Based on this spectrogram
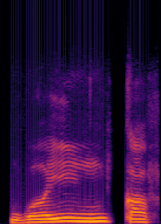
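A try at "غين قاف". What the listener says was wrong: ওয়াইন কাফ, টান দেন, আরো টান দেন, কাফেতে আরো টান দেন।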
